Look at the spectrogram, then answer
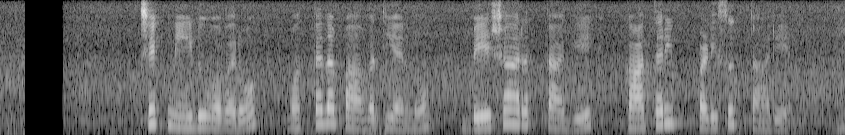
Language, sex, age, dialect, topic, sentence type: Kannada, female, 18-24, Coastal/Dakshin, banking, statement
